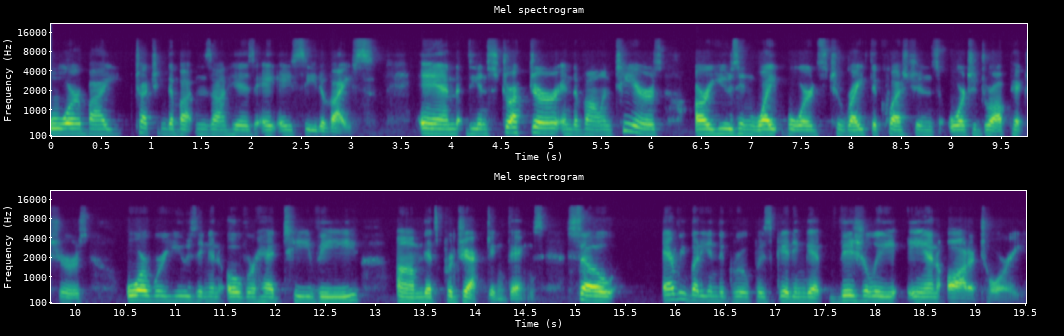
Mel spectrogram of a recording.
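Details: Adult woman speaking; normal speech.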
